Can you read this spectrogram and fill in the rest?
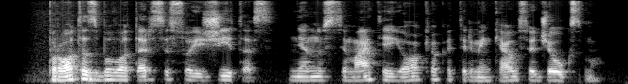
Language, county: Lithuanian, Alytus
